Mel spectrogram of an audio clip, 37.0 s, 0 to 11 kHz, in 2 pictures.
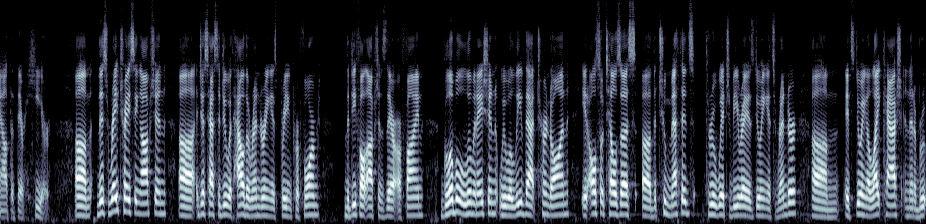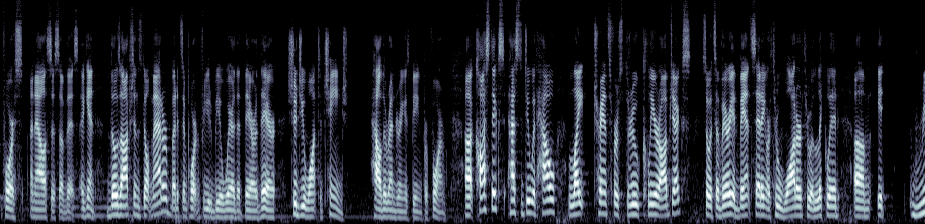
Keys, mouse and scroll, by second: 2.3 click, 7.5 click, 9.6 click, 25.5 click, 28.1 click.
